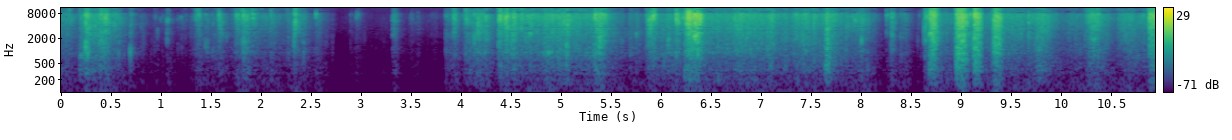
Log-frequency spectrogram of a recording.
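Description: Scissors cutting open a plastic courier mailer bag, the plastic crinkling and rustling as it is handled. The crinkling starts about four seconds in, with a few sharp snips and crackles later on.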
